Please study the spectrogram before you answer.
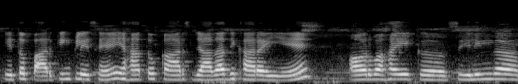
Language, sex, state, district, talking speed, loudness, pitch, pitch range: Hindi, female, Odisha, Malkangiri, 195 wpm, -15 LUFS, 225 Hz, 215-240 Hz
